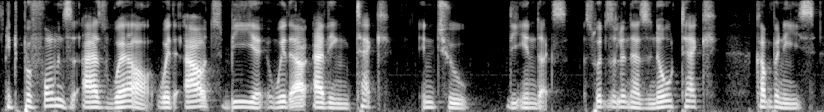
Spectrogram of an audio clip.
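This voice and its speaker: Tired, gravelly-voiced man talking stocks. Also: mid-range voice, fairly even intonation, unhurried, fairly bright tone. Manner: hesitant, many uh fillers, non-native phrasing. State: tired morning voice. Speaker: finance video host. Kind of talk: casual market commentary over screen share.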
